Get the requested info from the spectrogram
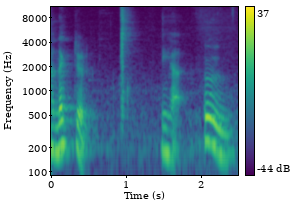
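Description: A woman's speech trailing off into a pause, broken by one sharp click about halfway through and a brief vocal sound shortly before the end.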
